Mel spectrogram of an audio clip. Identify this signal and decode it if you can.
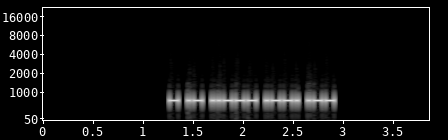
Morse code, heard as a keyed tone, about 40 wpm, 700 Hz. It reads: TA2PW
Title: DXCC-100 Call Signs - 5 Characters - Repeated 2x - 40wpm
